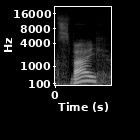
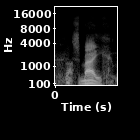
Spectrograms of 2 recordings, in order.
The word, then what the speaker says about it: Zweig: Sí, a ver, Antonio, para que tengas toda la información, le he pasado escrito Stefan Zweig, que no sé decirlo, porque como tiene un alemán estupendo y perfecto, al final escribió Stefan, ¿cómo se dice, el apellido? – Zweig. – Zweig. Escribió Zweig.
